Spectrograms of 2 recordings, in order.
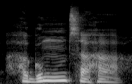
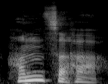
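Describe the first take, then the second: First: The middle has a 'gum' sound instead of 'n'. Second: The middle has an 'n' sound instead of 'gum'. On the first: The speaker calls it wrong. "It is not Hagumsaha" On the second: The speaker calls it right. "It should be Hansaha"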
